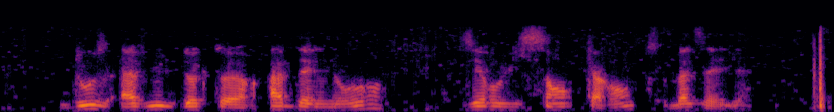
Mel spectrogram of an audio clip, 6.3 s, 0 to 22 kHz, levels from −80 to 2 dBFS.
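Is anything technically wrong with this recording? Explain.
Yes. Overdone noise removal runs throughout: a noise reduction stage set too aggressively pushes frequency bands near its noise estimate down to almost nothing. Quiet parts of the speech vanish along with the noise, leaving near-silent gaps with twinkling specks.

Opus voice compression is also present the whole way through, in SILK mode at about 12 kbps with wideband bandwidth, so nothing remains above about 8.7 kHz. The coarse coding at this rate is plainly audible, making the speech muffled, slightly hoarse and faintly robotic.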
